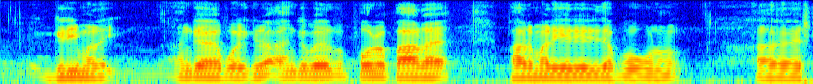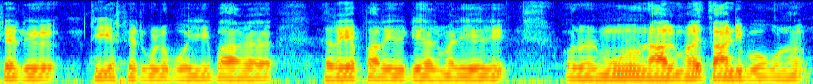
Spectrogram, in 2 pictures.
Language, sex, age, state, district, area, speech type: Tamil, male, 45-60, Tamil Nadu, Coimbatore, rural, spontaneous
